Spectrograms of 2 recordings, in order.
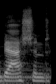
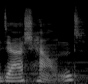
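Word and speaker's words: dachshund: confirm for me that I am actually pronouncing Dash anded correctly because a lot of people just say dashound right oh yeah no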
